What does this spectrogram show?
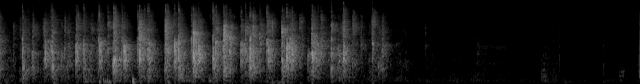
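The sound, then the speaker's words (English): A burst of audience clapping welcoming a speaker at an event live-streamed on Facebook, many hands in rapid, irregular rhythm, fairly loud for about four seconds before fading to near silence with a few stray claps at the end. “Applause, please.”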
